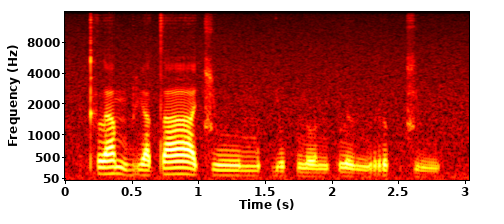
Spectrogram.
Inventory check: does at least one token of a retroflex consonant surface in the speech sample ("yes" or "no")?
no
